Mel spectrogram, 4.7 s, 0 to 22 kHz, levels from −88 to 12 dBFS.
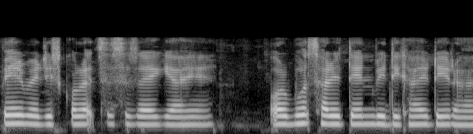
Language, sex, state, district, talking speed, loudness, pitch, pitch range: Hindi, female, Arunachal Pradesh, Papum Pare, 200 wpm, -16 LUFS, 210 Hz, 205-215 Hz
